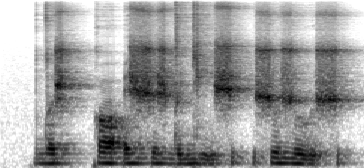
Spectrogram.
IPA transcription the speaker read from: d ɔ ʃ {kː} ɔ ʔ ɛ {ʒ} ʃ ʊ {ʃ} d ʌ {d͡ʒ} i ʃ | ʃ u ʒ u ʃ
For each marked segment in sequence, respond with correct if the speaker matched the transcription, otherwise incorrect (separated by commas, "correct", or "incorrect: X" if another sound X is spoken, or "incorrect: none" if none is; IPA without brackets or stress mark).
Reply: correct, correct, incorrect: ʒ, incorrect: ɟ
